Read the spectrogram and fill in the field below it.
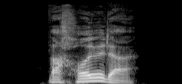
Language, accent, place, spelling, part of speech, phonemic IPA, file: German, Germany, Berlin, Wacholder, noun, /vaˈxɔl.dɐ/, De-Wacholder.ogg
- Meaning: juniper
